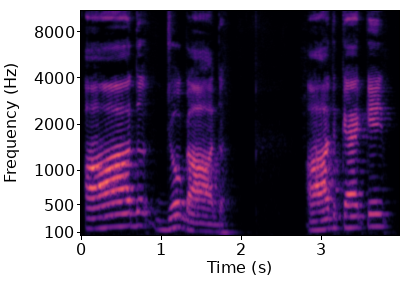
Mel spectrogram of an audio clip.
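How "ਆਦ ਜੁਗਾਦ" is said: slow, with a rest after ਜੁਗਾਦ; pause after ਜੁਗਾਦ. Shown as a demonstration. Teacher shows the congregation where to pause. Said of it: "ਜੁਗਾਦ ਇੱਥੇ ਵਿਸਰਾਮ ਦੇਣਾ ਆ".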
